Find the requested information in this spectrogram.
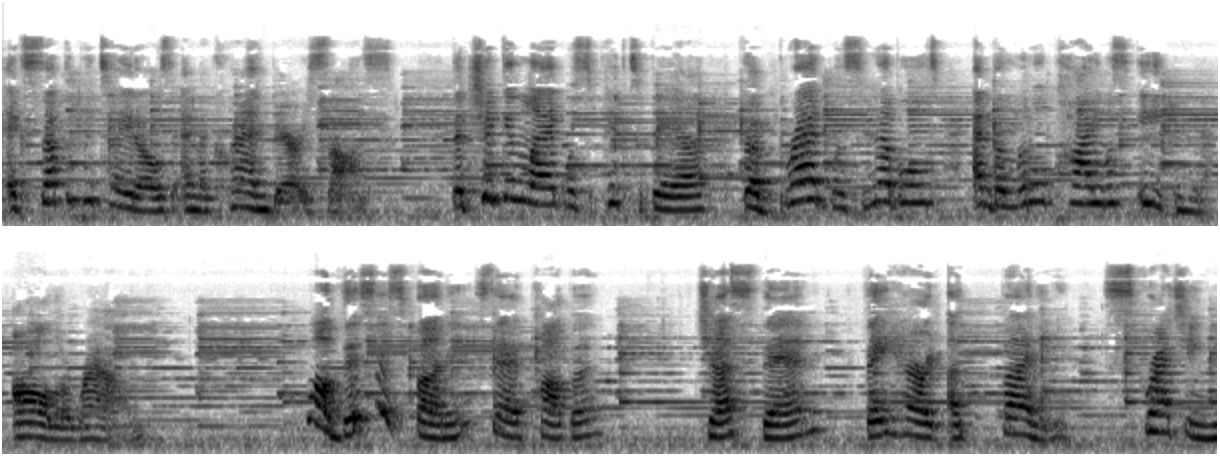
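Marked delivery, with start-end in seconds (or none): none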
